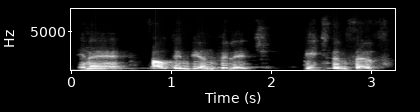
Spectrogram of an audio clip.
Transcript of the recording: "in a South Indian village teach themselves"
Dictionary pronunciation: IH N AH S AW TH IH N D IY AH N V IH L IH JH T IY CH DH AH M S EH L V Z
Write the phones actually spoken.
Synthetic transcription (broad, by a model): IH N AH S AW T IH N D IY AH N V IH L IH JH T IY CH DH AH M S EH L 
